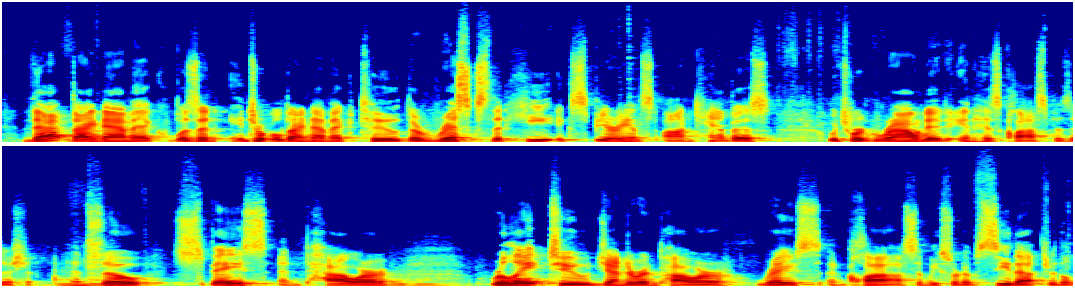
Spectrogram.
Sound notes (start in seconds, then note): none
